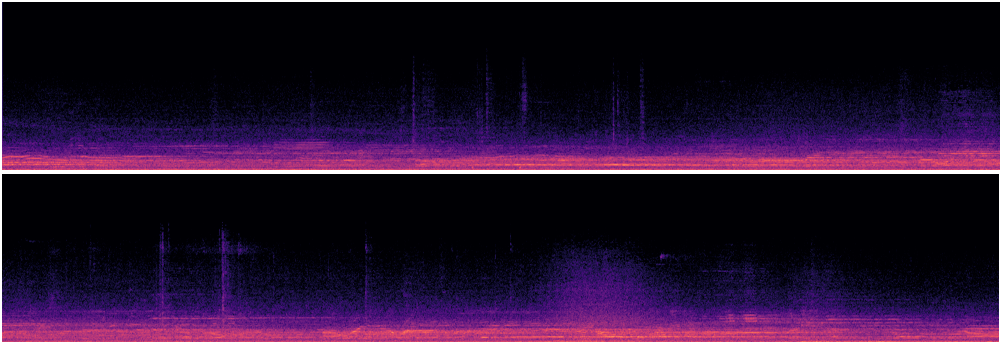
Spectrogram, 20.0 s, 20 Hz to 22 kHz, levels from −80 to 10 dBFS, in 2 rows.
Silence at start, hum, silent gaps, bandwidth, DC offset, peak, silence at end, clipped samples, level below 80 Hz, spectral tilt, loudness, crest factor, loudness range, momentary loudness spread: 0 s; none; none; 12.5 kHz; under 0.1%; -6 dBFS; 0 s; under 0.1%; -28 dBFS; -6 dB/octave; -22 LUFS; 16 dB; 5 LU; 6 LU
